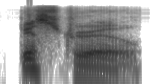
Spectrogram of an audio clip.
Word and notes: bestrew: American English

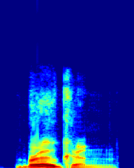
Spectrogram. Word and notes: broken: British English

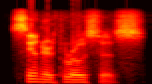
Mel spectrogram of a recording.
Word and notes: synarthrosis: American English

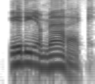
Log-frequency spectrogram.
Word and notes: idiomatic: American English

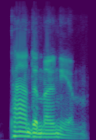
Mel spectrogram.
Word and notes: pandemonium: British English

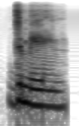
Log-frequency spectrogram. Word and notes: demesne: Indian

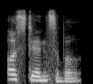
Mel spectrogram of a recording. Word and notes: ostensible: Indian

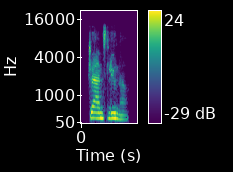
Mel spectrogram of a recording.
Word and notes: translunar: Indian

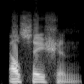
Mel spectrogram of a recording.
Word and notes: Alsatian: American English

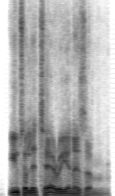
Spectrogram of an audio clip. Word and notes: utilitarianism: British English

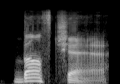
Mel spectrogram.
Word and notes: Bath chair: British English

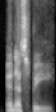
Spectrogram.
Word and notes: NSB: American English

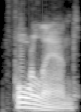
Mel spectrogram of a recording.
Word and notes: foreland: American English

